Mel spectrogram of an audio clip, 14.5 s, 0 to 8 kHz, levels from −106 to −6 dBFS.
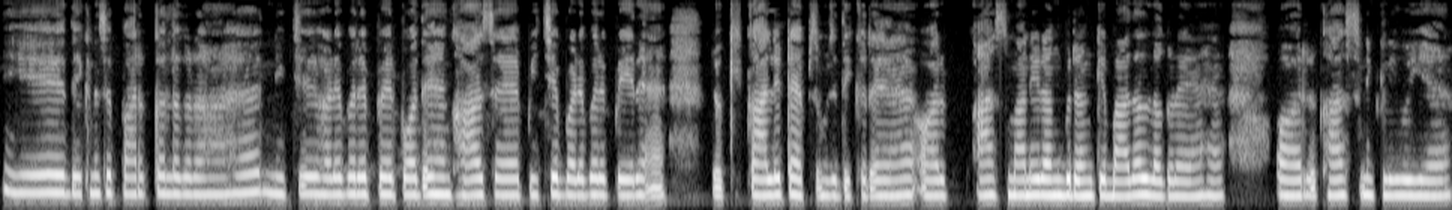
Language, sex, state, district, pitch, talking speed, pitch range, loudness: Hindi, female, Bihar, Muzaffarpur, 230 Hz, 165 wpm, 220-240 Hz, -19 LUFS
